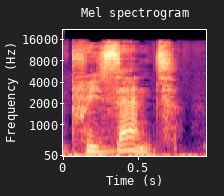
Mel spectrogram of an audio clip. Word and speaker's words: present: 当然另外的话比如说一个英语的单词，比如说 present 是一个礼物拼写的话是 present， present 这个词如果读成 present 就变成展示，对，或是 you know presently 现在啊的这个，所以一个词它的读音不一样的话，其实这整个意思都不一样了，对。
